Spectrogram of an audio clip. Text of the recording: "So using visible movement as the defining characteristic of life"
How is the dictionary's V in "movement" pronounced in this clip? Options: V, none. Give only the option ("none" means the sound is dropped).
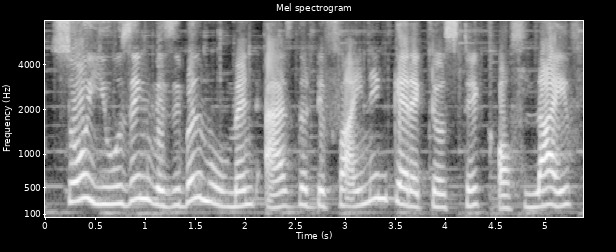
V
